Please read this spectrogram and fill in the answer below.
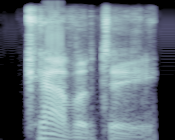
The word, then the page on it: cavity: British English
